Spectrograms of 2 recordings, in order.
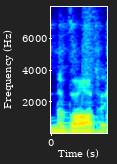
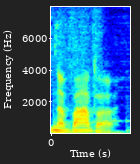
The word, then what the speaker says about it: Nevada: and Nevada excuse me I've gone through all this quiz and I pronounce it Nevada it's Nevada I corrected myself once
